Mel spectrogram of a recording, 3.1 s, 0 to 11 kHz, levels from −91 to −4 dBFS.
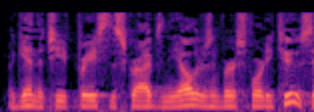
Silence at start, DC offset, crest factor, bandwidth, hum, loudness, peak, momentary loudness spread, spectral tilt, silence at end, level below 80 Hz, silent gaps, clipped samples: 0.05 s; under 0.1%; 16 dB; 8 kHz; none; -33 LUFS; -16 dBFS; 4 LU; -4.5 dB/octave; 0 s; -66 dBFS; none; under 0.1%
